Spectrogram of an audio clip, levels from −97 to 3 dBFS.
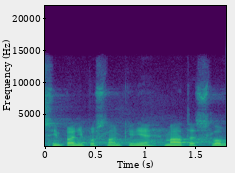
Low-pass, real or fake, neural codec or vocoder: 14.4 kHz; real; none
